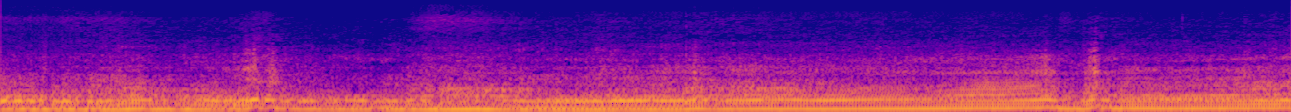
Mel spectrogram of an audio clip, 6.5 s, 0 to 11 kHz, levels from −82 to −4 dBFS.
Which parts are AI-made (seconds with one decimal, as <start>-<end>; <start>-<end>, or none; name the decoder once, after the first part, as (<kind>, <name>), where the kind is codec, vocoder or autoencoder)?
none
